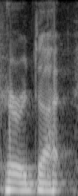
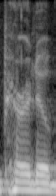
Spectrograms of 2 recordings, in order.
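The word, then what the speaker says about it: peridot: Uh, lime green parido beads or paridot. You say paradot, I say tomato.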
